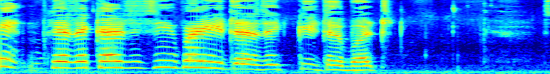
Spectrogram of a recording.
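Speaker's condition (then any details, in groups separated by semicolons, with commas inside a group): Traumatic brain injury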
